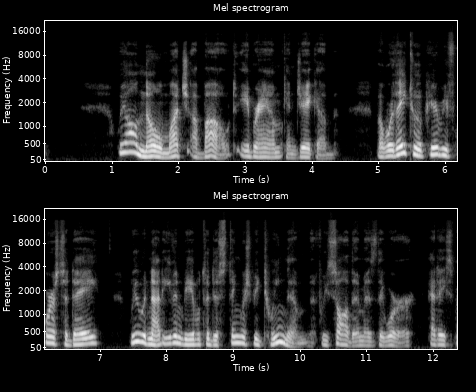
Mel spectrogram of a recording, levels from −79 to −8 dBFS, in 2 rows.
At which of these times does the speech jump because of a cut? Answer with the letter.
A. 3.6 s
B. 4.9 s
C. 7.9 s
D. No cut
A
